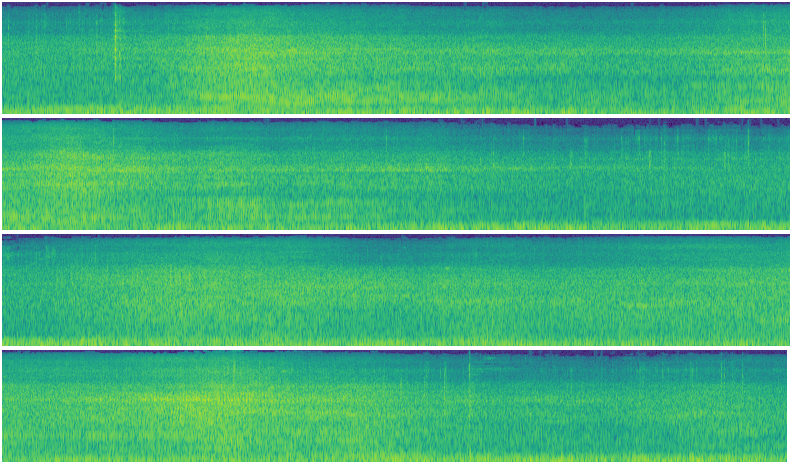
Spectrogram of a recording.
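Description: Steady wind rumble on the microphone while cycling, with motor vehicles passing about four times, each one swelling and then fading, some with a falling engine pitch.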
